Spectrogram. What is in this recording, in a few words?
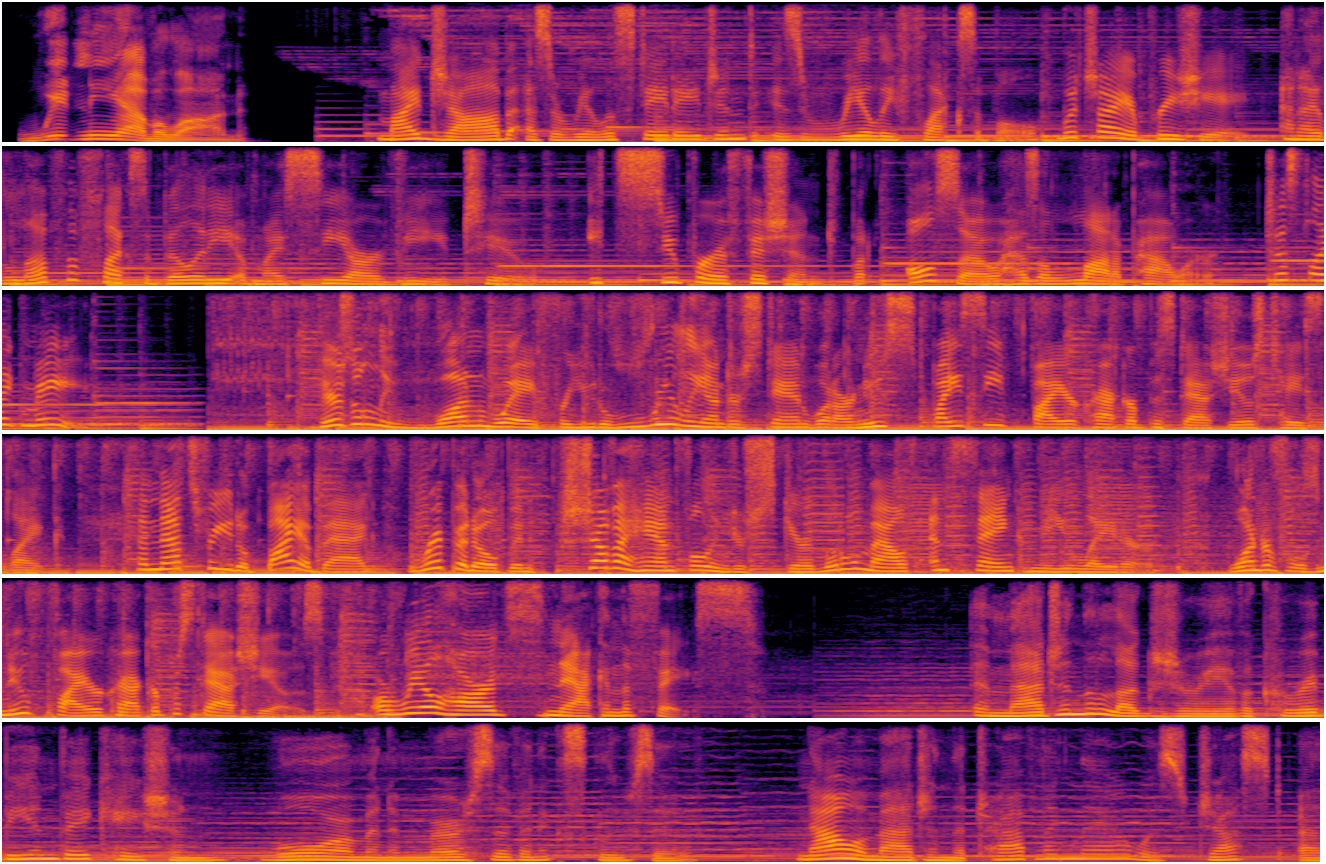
commercial vo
